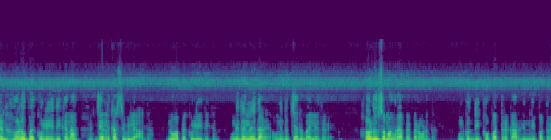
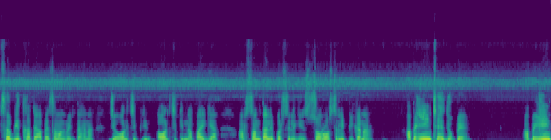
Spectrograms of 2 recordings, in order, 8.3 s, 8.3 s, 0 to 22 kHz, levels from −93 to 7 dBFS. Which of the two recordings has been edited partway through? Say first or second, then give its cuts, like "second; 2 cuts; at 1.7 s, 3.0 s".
first; 1 cut; at 1.3 s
